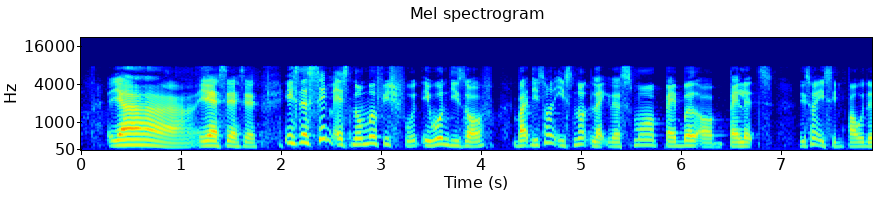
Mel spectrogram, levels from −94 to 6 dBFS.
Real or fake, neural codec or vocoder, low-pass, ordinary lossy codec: real; none; none; none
